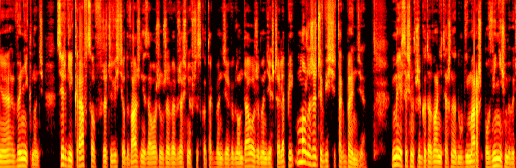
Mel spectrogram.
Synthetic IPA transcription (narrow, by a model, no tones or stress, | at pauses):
ɛvɘɲiknɔɲt͡ɕ | sʲɛɾɡʲejkɾaft̪sɔfʐɛt͡ʂɘvʲiɕt͡ɕɛɔd̪vaʐɲɛzawɔʐɘwʐɛvɛvʐɛɕɲufʂɘst̪̚kɔt̪aɡ̚bɛɲd͡ʑɛvɘɡlɔ̃nd̪awɔʐɛbɛɲd͡ʑɛjɛʂt͡ʂɛlɛpʲjejmɔʐɛʐɛt͡ʂɘvʲiɕt͡ɕɛt̪aɡ̚bɛɲd͡ʑɛmɘjɛst̪ɛɕmɘpʂɘɡɔt̪ɔvaɲit̪ɛʂnad̪wuɡʲimaɾʂpɔvʲiɲːiɕmɘbɘt͡ɕ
